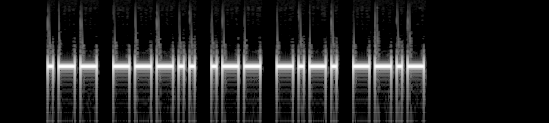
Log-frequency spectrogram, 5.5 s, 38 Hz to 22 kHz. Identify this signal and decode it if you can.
Morse code, heard as a keyed tone, about 22 wpm, 700 Hz. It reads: W8WCQ
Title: USA Call Signs - 5 Characters - 3x Character Spacing - 22wpm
